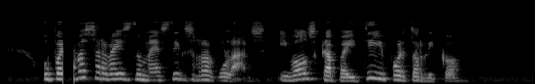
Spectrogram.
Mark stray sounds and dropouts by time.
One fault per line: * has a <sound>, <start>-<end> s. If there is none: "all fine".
* has a dropout, 0.6-0.7 s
